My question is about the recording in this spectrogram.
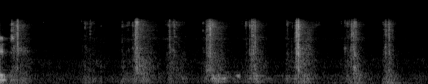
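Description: Keys tapped on a keyboard: an irregular run of about a dozen sharp clicks.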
